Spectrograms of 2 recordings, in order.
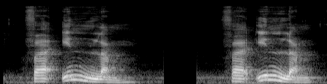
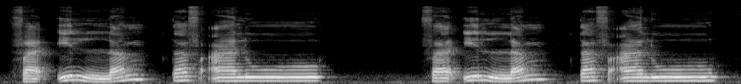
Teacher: Nun mati ini masuk kepada lam. Kita baca fa'il lam taf'alu. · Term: idgham kamil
